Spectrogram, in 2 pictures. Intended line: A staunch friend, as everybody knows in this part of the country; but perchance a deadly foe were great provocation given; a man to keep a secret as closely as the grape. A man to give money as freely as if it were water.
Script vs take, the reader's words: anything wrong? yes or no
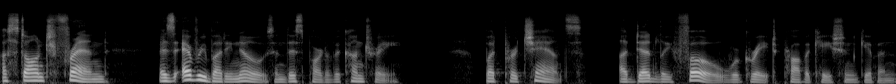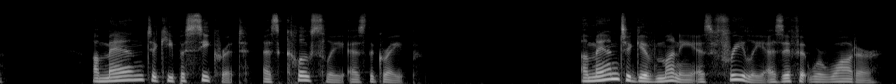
no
